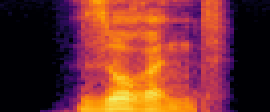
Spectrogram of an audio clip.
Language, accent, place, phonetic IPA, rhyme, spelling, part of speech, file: German, Germany, Berlin, [ˈzʊʁənt], -ʊʁənt, surrend, verb, De-surrend.ogg
- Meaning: present participle of surren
